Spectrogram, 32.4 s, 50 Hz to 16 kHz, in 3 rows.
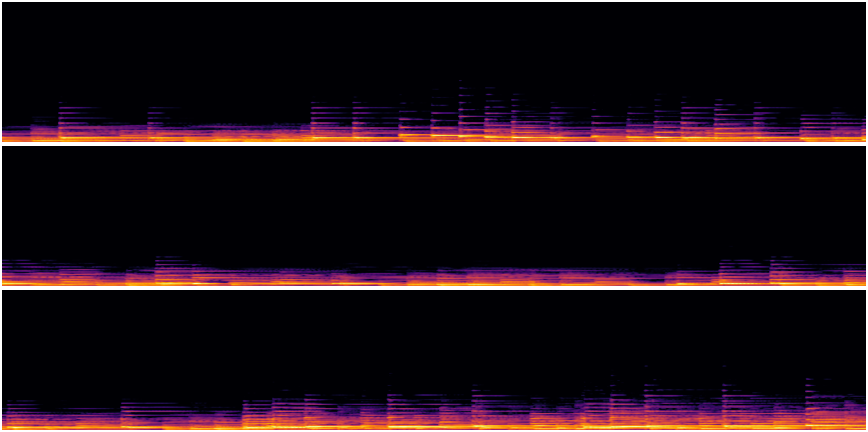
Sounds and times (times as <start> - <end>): Piano: 0.0 - 32.4.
